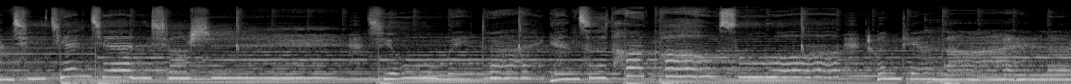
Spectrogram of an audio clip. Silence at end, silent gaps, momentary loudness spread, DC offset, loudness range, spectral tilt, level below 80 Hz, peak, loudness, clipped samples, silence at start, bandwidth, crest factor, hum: 0 s; none; 4 LU; under 0.1%; 1 LU; -4.5 dB/octave; -34 dBFS; -6 dBFS; -20 LUFS; under 0.1%; 0 s; 16.5 kHz; 14 dB; none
